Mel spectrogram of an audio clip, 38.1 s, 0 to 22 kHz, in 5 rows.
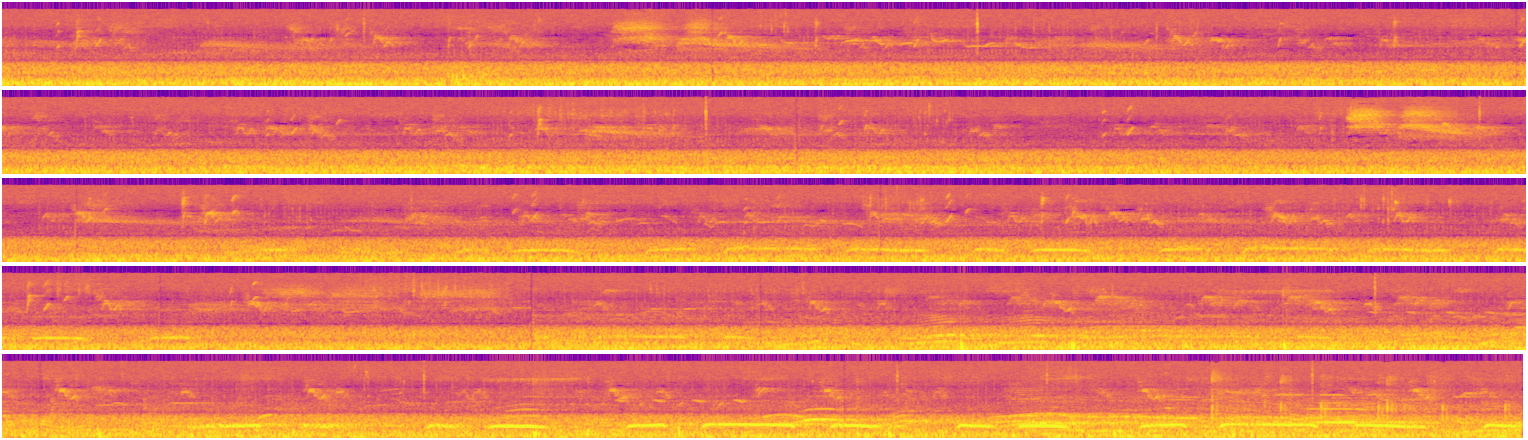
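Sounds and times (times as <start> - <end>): songbird chirps and trills: 0.0 - 38.0
bird hooting: 31.4 - 38.0.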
